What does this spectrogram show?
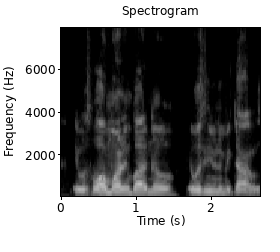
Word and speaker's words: Bottineau: So you end up attending Dakota College at Bottineau. Is that pronounced correctly?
